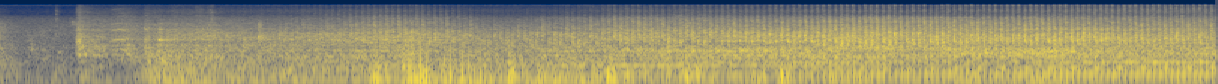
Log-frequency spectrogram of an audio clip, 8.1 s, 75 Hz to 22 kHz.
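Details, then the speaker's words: 1999 Mitsubishi Kuda GLS diesel, L300-type engine, slight leak suspected at the valve cover gasket or cap; cranks and catches, then settles into an even diesel clatter with light clicking ticks typical of this engine; normal healthy start and idle. "ini kondisi mesin sudah dihidupkan suaranya teman-teman bisa menilai sendiri untuk suara Mitsubishi L300 emang suaranya seperti ini beda sama kijang kijang agak sedikit agak suara klik klik kliknya dan ini memang khasnya diesel"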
